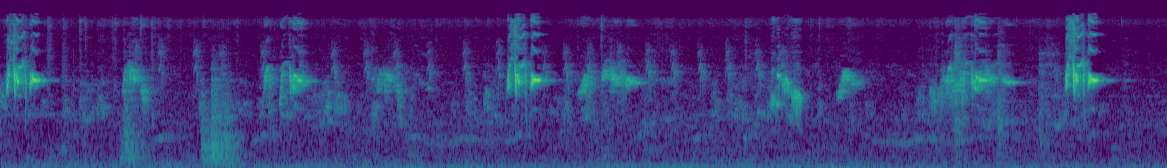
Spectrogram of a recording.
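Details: Fighting song of a decoy red-whiskered bulbul from Kim Bôi, Hòa Bình: loud, clear, whistled phrases of two to four notes, repeated every second or so, some with sharp sweeping upslurs, over a quiet background.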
